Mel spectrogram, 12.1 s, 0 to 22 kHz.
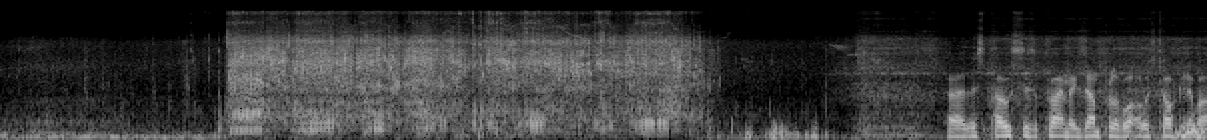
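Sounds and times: hammer drill chiselling concrete: 2.2 - 7.2, 8.5 - 12.0.

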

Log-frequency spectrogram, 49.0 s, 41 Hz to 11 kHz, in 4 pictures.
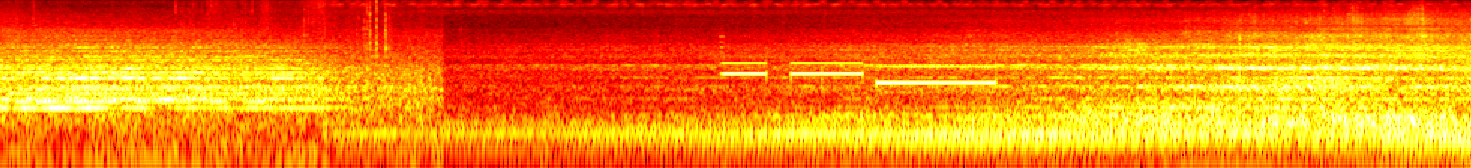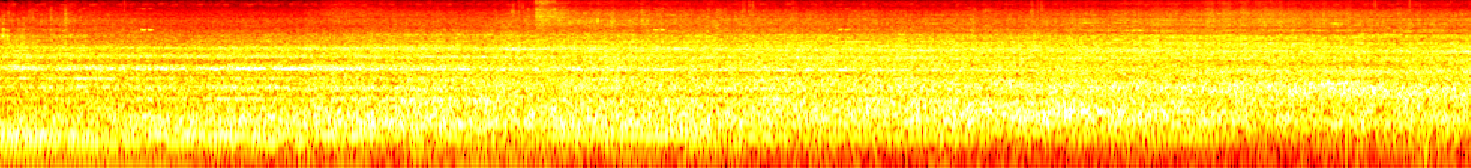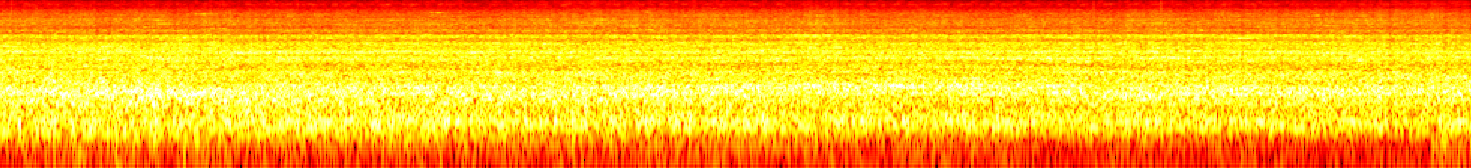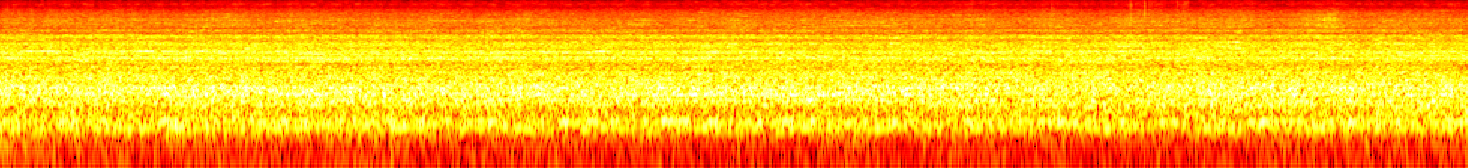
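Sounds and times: train horn: 0.0 - 2.9, 6.0 - 17.5
freight train rolling over rails: 0.0 - 49.0
locomotive engine: 2.1 - 49.0.

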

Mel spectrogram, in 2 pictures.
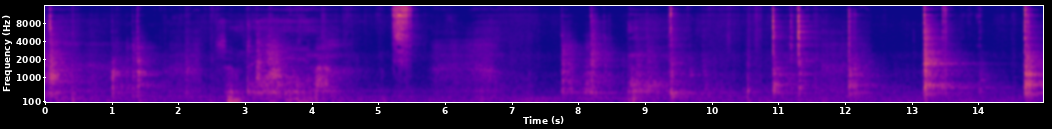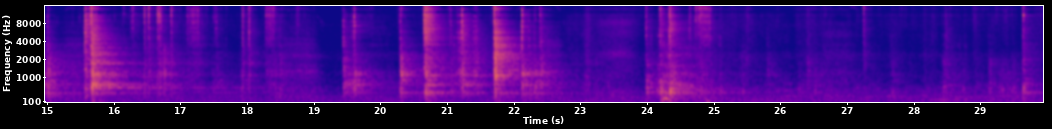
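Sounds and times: ratcheting wrench clicking: 5.2 - 5.6, 15.5 - 18.6, 24.0 - 25.2.

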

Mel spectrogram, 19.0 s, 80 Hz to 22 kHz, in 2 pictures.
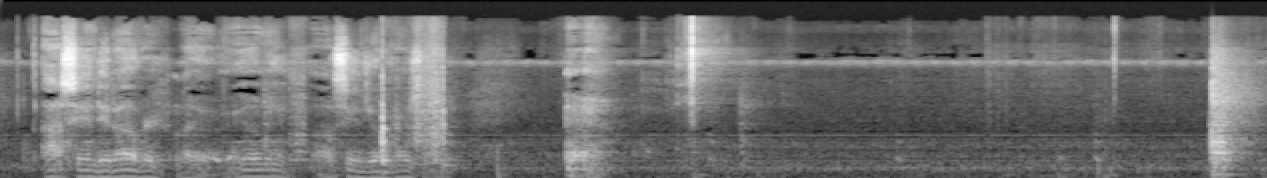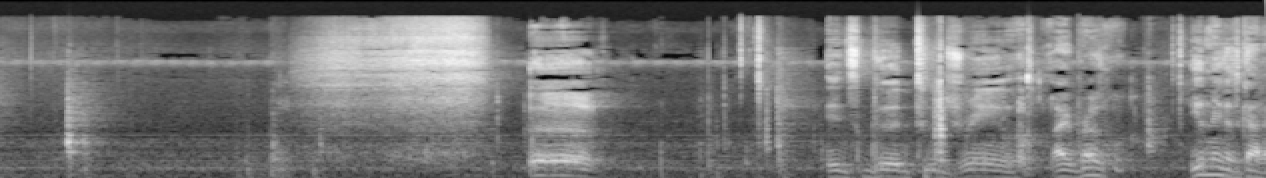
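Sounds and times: long breathy exhale: 11.7 - 13.2.

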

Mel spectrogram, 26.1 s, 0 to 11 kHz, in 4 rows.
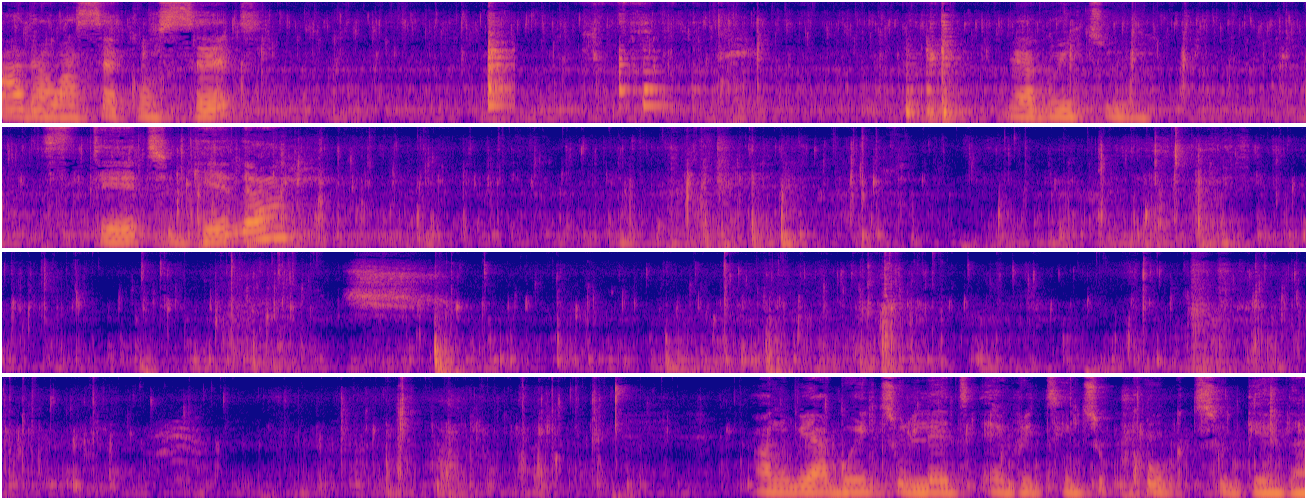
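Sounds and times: spatula knocking against pot: 2.4 - 3.3
thick sauce sloshing in a pot: 5.6 - 23.3.

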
